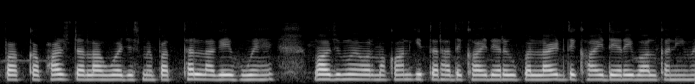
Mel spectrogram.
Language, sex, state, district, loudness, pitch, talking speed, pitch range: Hindi, female, Chhattisgarh, Korba, -18 LUFS, 220 Hz, 240 wpm, 220-225 Hz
